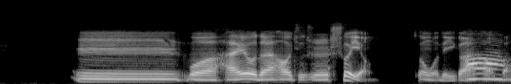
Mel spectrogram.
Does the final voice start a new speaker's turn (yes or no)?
no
